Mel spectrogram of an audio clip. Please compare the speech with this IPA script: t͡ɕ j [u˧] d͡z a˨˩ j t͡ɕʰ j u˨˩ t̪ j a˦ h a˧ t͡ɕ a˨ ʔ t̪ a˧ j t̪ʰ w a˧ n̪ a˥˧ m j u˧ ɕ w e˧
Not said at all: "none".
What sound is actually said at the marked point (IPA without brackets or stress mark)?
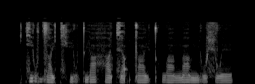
u˥˧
